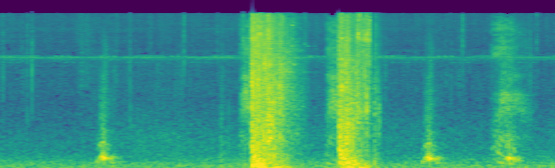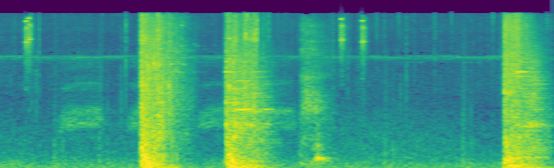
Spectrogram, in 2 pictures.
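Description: Heavy blows and thuds strike in a fight, loud and sudden.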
